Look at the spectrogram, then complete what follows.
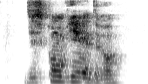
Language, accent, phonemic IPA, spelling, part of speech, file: French, Canada, /dis.kɔ̃.vjɛ̃.dʁa/, disconviendra, verb, LL-Q150 (fra)-disconviendra.wav
- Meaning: third-person singular simple future of disconvenir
